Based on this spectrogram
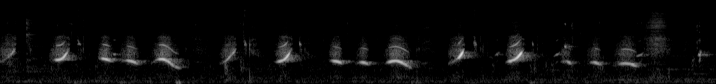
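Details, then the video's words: Ringneck parrot giving a lively run of short whistled notes, some rising, some falling sharply, delivered in quick uneven bursts of about two per second with brief pauses and a quiet background. "amazing ringneck parrot"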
